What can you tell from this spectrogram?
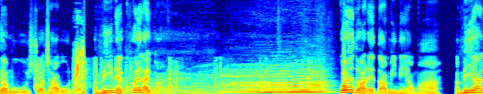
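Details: Farmed cattle, with a mother calling out for her calf after they were separated within a day of birth: one long, drawn-out, wavering moo of about two seconds sits between stretches of Burmese narration.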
